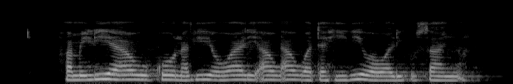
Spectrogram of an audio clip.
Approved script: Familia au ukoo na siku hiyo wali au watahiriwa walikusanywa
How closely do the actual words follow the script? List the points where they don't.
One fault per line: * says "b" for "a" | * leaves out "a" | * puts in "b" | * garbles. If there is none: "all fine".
* leaves out "siku"
* puts in "au"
